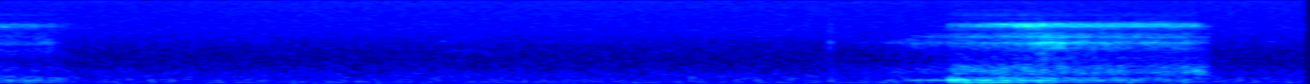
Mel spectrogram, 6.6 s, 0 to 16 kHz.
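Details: Soft snoring recorded 11/9/14: in a quiet room with steady hiss, one drawn-out, buzzing breath of about a second, plus the tail of another at the start.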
